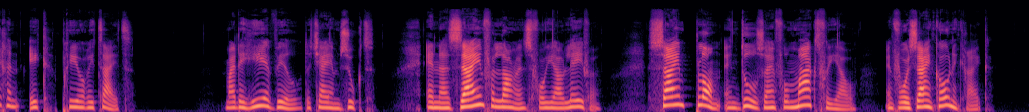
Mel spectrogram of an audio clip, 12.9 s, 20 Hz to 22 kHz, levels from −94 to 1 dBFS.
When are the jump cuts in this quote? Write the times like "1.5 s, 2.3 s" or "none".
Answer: none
